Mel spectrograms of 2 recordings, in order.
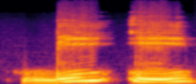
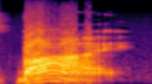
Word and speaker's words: bi: Prefix. bi, pronounced as by, and some rare times as b. Meaning.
